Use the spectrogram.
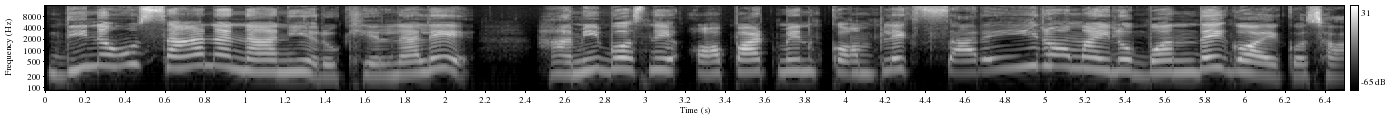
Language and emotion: Nepali, happy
